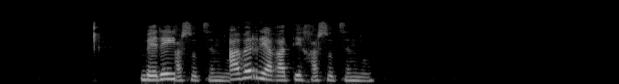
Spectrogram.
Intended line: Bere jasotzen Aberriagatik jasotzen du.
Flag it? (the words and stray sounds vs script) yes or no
no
